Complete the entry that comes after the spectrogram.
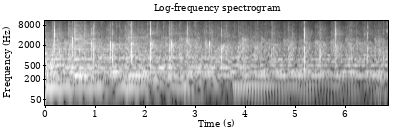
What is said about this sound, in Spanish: ¿Cuántos le dan un aplauso al Señor?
